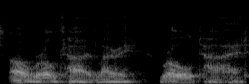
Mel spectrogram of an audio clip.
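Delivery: deep, very soft, badly done fake Southern accent. A host opening an episode of the show, in an atrocious Southern accent. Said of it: "That Southern accent is just atrocious".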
